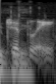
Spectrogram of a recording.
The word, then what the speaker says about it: Ghibli: So Ghibli, and it's Ghibli, correct? – Yes, that's how the filmmakers pronounce it, Studio Ghibli.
